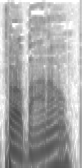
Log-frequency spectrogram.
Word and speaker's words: pro bono: I think the actual thing is pro bono. It's pro bono. It is bono, not bono.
